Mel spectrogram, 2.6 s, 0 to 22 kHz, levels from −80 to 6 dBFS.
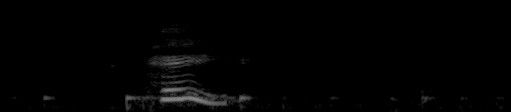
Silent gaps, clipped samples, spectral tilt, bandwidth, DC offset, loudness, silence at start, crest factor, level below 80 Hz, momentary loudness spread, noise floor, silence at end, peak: none; under 0.1%; -4 dB/octave; 16.5 kHz; under 0.1%; -44 LUFS; 0.2 s; 20 dB; -88 dBFS; 20 LU; -76 dBFS; 0.45 s; -30 dBFS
